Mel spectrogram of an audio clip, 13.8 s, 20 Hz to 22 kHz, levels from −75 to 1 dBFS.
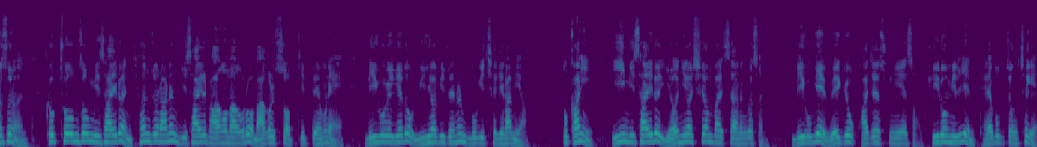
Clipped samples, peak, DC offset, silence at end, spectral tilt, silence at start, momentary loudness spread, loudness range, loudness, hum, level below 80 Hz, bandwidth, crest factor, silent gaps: under 0.1%; -22 dBFS; under 0.1%; 0 s; -5.5 dB/octave; 0 s; 7 LU; 2 LU; -40 LUFS; none; -70 dBFS; 13.5 kHz; 18 dB; none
